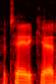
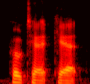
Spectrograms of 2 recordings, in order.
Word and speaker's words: Potat Cat: It's not Potato Cat. It's Potat. Potat Cat.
